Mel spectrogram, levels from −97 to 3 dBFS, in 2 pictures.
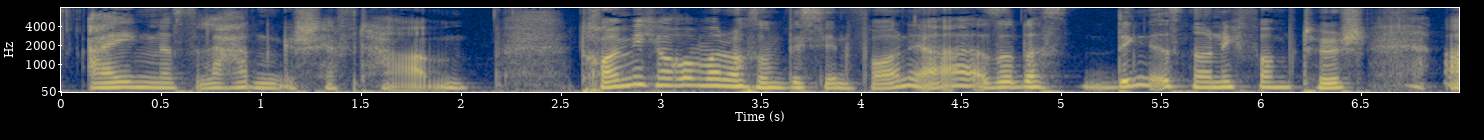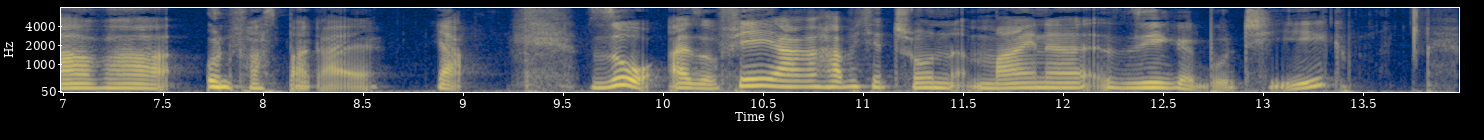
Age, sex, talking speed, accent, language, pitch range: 30-49, female, 150 wpm, German, German, 170-210 Hz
